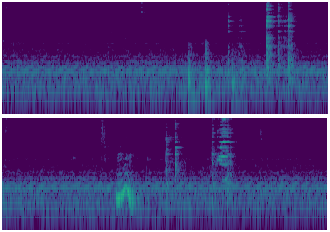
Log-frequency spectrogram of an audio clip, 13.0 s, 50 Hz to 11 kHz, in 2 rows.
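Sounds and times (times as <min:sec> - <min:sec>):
steady low hum: 0:00.0 - 0:13.0
utensil clinking against a dish: 0:04.5 - 0:06.0, 0:09.8 - 0:11.3.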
